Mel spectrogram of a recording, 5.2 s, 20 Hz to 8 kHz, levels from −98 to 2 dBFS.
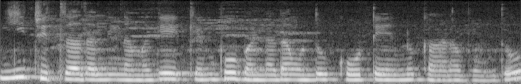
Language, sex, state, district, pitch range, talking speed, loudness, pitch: Kannada, female, Karnataka, Belgaum, 180-205 Hz, 90 wpm, -15 LUFS, 190 Hz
